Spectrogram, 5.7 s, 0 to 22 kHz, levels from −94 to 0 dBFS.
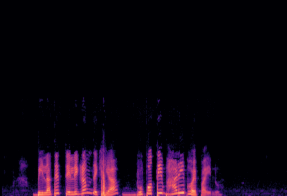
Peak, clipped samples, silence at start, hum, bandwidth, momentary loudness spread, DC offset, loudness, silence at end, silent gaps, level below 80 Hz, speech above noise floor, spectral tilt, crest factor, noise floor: -6 dBFS; under 0.1%; 0.65 s; none; 5.6 kHz; 11 LU; under 0.1%; -25 LUFS; 1.4 s; none; -48 dBFS; 50 dB; -8 dB/octave; 20 dB; -75 dBFS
